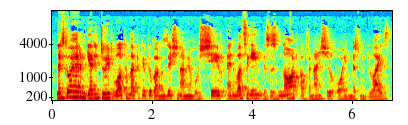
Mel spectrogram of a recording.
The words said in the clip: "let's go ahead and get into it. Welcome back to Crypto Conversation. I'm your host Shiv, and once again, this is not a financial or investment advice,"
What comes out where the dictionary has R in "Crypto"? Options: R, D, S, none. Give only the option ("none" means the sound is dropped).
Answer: none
